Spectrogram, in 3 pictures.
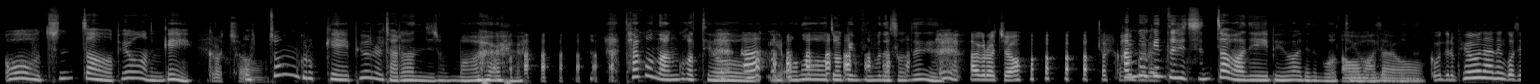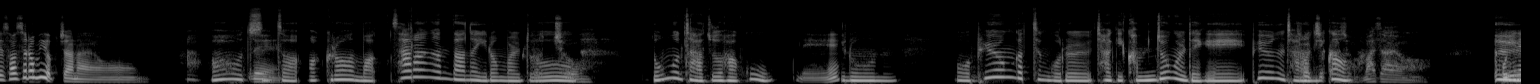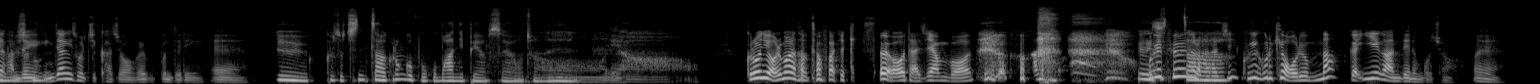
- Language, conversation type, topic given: Korean, podcast, 사과할 때 어떤 말이 가장 진심으로 들리나요?
- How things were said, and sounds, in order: tapping; laugh; laughing while speaking: "정말"; laugh; other background noise; "스스럼" said as "서스럼"; laughing while speaking: "답답하셨겠어요, 다시 한번"; laugh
